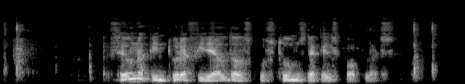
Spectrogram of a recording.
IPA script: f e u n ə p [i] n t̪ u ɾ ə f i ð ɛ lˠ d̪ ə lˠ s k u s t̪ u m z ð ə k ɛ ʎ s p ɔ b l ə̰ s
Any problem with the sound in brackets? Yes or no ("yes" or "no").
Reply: no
